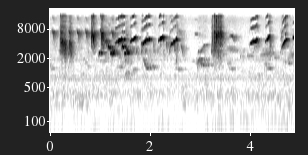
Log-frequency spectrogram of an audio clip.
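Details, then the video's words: Spotted blue-winged leafbird, caged and in training on mimicry, gives a rapid jumble of sharp high chirps and short upslurred twitters. A steady faint hum runs underneath. "Cungko trotol gacor"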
